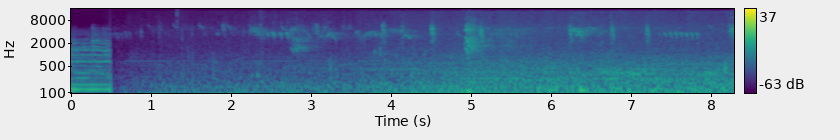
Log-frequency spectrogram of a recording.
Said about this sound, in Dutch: Heerlijk. Heel veel vogels heb je ook vaak voor zo'n festival.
